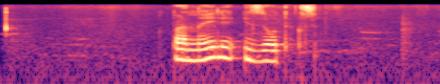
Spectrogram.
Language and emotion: Russian, neutral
